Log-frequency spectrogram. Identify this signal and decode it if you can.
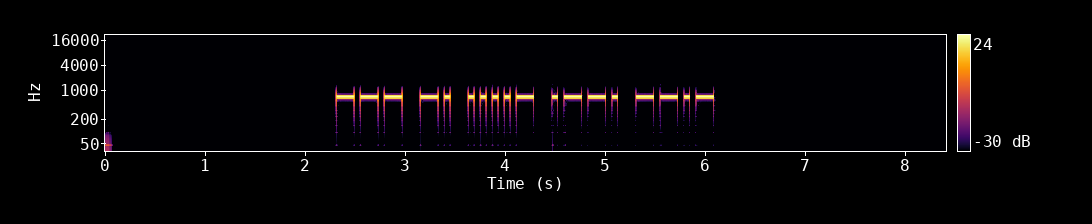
Morse code, heard as a keyed tone, about 20 wpm, 700 Hz. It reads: ON4PQ
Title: DXCC-100 Call Signs - 5 Characters - 20wpm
